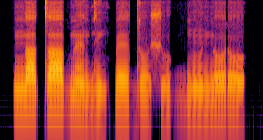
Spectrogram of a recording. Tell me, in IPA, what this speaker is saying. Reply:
n a˦ t a˦ b ɛ̃˧ d ĩ˨ k͡p ɛ˨ d o˨ ʃ u˨˦ ɡ͡b ũ˧ n o˦ ɾ o˦˨

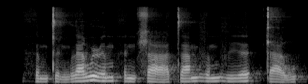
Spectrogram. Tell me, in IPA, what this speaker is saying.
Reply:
h ə˨˩ m t̪ ə˨˩˨ ŋ l a˧˥ w ɹ ə˧˥ m h ə˨˩ ŋ ʂ aː˨˩˨ t̪ a˧˥ m v ə˧˥ m v ɨ˧˥ ə̯ | ʈ a˨˩˨ w

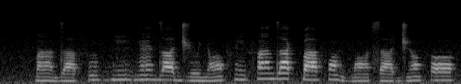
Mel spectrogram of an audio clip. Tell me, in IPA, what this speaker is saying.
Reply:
k͡p ã˨ d a˨ f u˧ ɡ͡b ĩ˧ ɡ ɛ̃˦ d a˧ d͡ʒ u˨ j ɔ̃˨˦ f ĩ˧ f ã˦ d a˦ k͡p a˦ f ɔ̃˦˨ ɡ͡b ɔ̃˨ s a˨ d͡ʒ ɔ̃˧ k ɔ˧

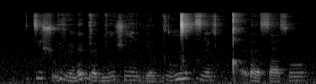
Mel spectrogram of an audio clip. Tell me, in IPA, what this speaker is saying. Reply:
tʲ ʊ˥ ʃ ṵ˥ vʲ ɛ̃˩ ɽ ɛ˥ ɖ ɜ˩ ɖ ĩ˩˥ ʃ ĩ˧ rʲ ɜ˩ j ɖ u˥˩ ŋ͡ǀ i˥ t zʲ æ̃˧ x ɡ͡ǃ æ̰˩˥ ɽ ɜ˩ s æ˩ s ũ˧

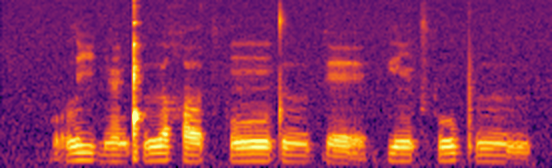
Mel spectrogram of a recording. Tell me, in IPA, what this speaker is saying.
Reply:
k o̰ l i ɡ ɛ̃ ǃʼ ɯ χ ɤ t͡sʼ ũː t ɯː k e | k j ĩ t͡sʼ u pʼ ɯː

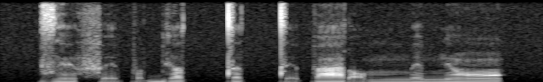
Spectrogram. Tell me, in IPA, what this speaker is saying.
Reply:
z ẽ f ḛ p ə̰ bʲ ɔ tː ə tː ḛ p a ɾ ɔ̰ mː e mʲ ɔ̃

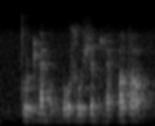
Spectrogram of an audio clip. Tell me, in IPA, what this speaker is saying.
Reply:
t̪ o ɖʱ æ ɦ ɒ ɡ ɦ o z o ʃ æ ɖʱ æ h e dˤ e

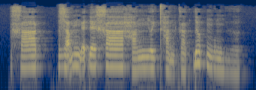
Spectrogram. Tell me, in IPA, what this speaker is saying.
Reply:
x aː˦˥ k̚ | z a̰˧˥ m ŋ ɛ̰˧˥ ɗ ɛ˨˦ x aː˧ h a˨˦ ŋ ɲ ə˧ j t̪ʰ a̰˧˨ n k a˨˩ k̚ ɗ ə˦˥ p̚ ŋ o˧ ŋ ɨ̤˨˩ ə̯

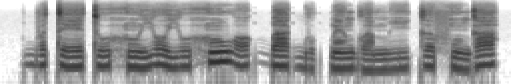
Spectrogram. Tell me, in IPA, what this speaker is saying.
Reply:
b ə˧ t eː˨ t u˨ h ũ˨ j o˦˨ j u˧ h ũ˦ w ɔ˨˦ ɡ͡b a˧ ɡ͡b u˨ k͡p ɛ̃˧ ɡʷ a˨ m iː˨ k ə˧ f ũ˨ ɡ a˦

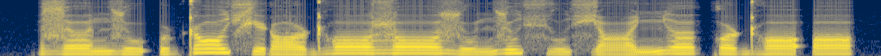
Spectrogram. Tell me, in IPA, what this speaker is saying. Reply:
z ʌː˩ n z u˩ ʔ u˩ ʈ ɔː˥ ç ɪ˩ ɽ ɒː˩ ɖʱ ɔː˥ ɮ ɔː˥ z u˩ n z u˥ ç u˩ ç ɑː˩ ɲ ʌː˥ k ɔ˥ ɖʱ ɒː˥ ʔ ɒ˥

